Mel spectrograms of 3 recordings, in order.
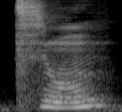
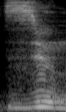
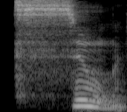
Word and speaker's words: zum: Keep in mind, this Z in German, this Z is pretty much always, except in some English loaner words, pronounced with a, like a TS would be in English. It is not pronounced Z, not bis zum nächsten Mal.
